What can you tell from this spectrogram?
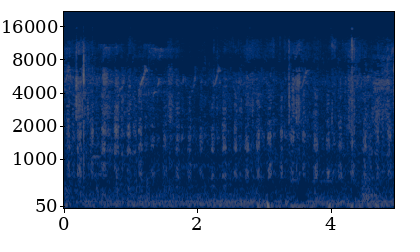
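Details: Labrador Retriever meeting new friends, including a cow, panting in fast, even, breathy pulses for several seconds, with a faint knock partway through.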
